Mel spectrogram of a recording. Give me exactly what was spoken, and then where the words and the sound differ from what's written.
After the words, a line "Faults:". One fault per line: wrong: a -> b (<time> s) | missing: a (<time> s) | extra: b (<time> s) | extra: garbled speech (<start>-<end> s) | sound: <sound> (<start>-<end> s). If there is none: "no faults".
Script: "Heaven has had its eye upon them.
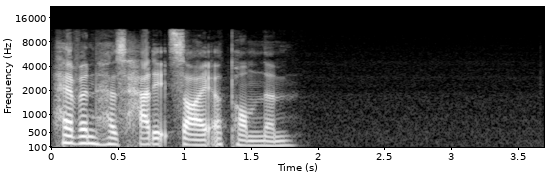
"Heaven has had its eye upon them.
Faults:
no faults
